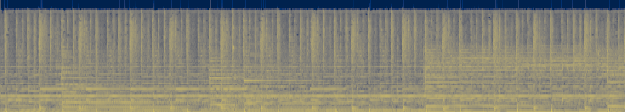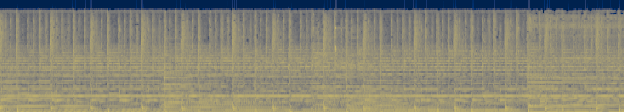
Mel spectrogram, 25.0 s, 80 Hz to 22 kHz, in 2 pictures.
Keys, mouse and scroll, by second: 2.5 scroll down 2, 2.9 middle click, 3.5-3.8 scroll up 1, 3.8 middle click, 4.3 shift+middle click, 5.5 shift+d, 6.7 click, 9.1 middle click, 9.9 scroll up 1, 10.3 shift+middle click, 11.4 click, 14.4 middle click, 15.1 shift+middle click, 17.6 ctrl+r, 19.1 right click, 20.1 right click, 21.0 click, 22.6 click, 24.6 click.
